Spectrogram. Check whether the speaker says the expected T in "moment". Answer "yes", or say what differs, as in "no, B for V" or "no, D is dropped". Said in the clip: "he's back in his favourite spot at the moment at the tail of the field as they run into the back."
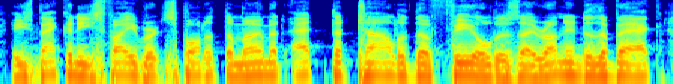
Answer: yes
